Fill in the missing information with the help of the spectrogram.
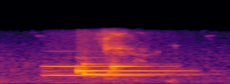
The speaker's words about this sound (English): And we've got some bells going on here.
